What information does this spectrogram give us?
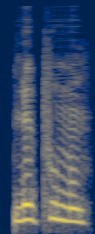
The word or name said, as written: le poumon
